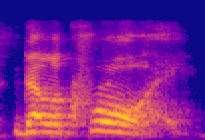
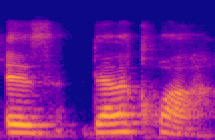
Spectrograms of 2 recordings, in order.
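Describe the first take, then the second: First: The name is pronounced the American way. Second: The name is pronounced the French way. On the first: This mispronunciation symbolizes the ritual's corruption. The speaker calls it wrong. "The villagers' pronunciation, Americans" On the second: This is the original pronunciation of the name. The speaker calls it right. "The true pronunciation, French"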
